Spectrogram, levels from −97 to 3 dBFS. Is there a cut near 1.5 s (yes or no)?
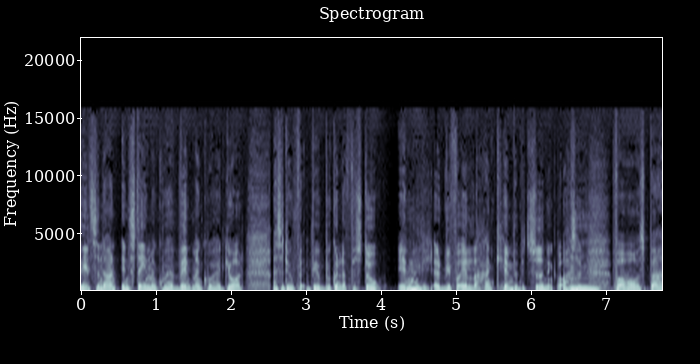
yes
